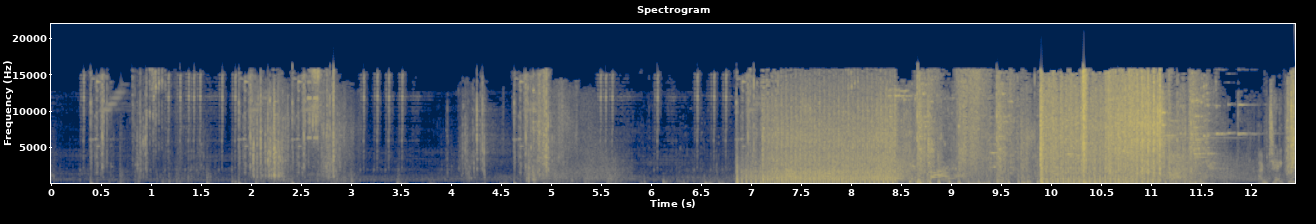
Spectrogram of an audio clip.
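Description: Gunfire in Apex Legends crackles in scattered shots under talk, then breaks into loud, sustained machine-gun bursts that dominate the second half before easing.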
